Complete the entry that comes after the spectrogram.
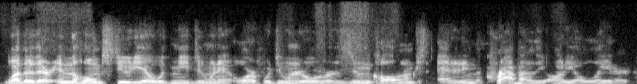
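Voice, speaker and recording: A man's voice: medium pitch, little pitch movement, quick pace, no echo. A man talking casually and candidly as a podcast interview guest, with emphatic, colloquial phrasing. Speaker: guest, audio drama writer and filmmaker.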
